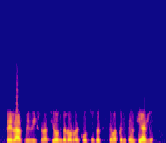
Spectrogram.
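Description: The man speaks at a very fast pace. His pitch variation is ordinary. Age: 50s. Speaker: anti-corruption citizen council member. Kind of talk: radio interview.

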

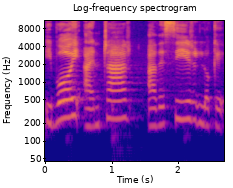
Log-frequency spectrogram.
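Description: Woman's fairly high voice at a very slow pace, with ordinary pitch variation. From Ecuador. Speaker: actress and comedian. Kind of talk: casual interview chat. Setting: studio.

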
